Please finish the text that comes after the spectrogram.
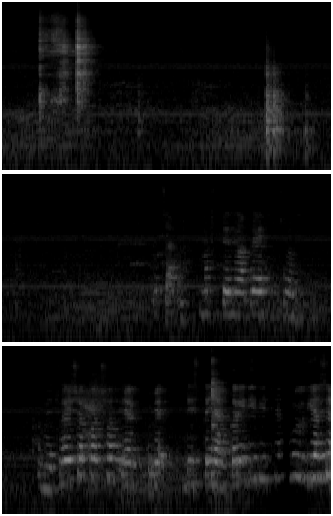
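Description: Dhokla batter being poured and spread into a metal dish in a home kitchen, with metallic clinks and scrapes of a utensil against the plate, scattered and close, while someone talks throughout.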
